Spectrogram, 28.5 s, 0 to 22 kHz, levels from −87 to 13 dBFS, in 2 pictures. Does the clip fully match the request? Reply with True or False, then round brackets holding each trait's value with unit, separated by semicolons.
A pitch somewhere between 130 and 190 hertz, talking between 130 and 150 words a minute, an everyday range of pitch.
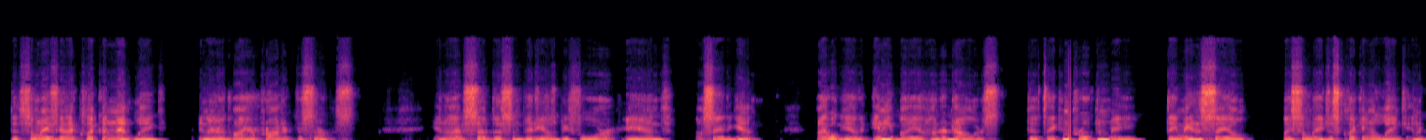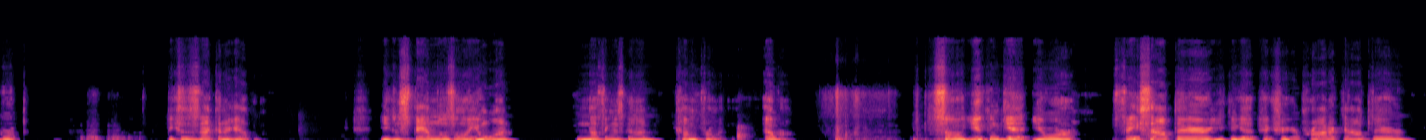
False (140 Hz; 185 wpm; 4.9 semitones)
